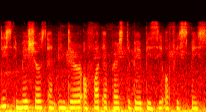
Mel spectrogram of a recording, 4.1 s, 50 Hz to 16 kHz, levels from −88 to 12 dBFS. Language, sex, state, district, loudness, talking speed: English, female, Nagaland, Dimapur, -15 LUFS, 190 wpm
